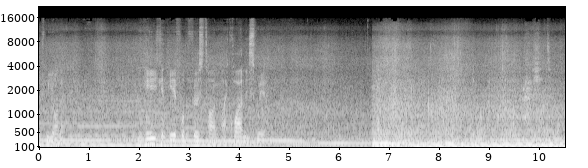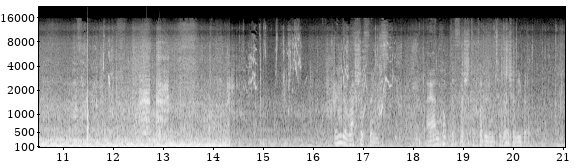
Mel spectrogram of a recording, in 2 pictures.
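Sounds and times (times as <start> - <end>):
jet ski engine running: 0.0 - 21.0
water rushing past hull: 0.0 - 21.0.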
